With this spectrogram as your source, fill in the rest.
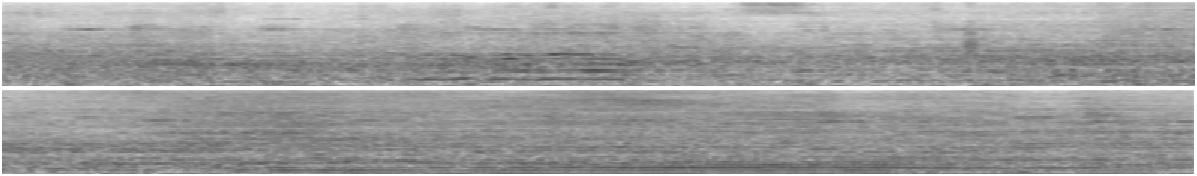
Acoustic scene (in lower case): street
